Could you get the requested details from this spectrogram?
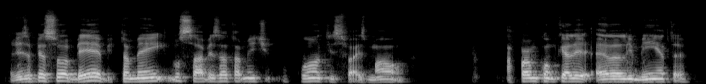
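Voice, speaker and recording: The man has a plain, everyday voice with ordinary pitch variation and big swings in loudness. His pace is moderate. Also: fairly high pitch for a man. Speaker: cardiologist. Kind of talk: TV talk-show interview.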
